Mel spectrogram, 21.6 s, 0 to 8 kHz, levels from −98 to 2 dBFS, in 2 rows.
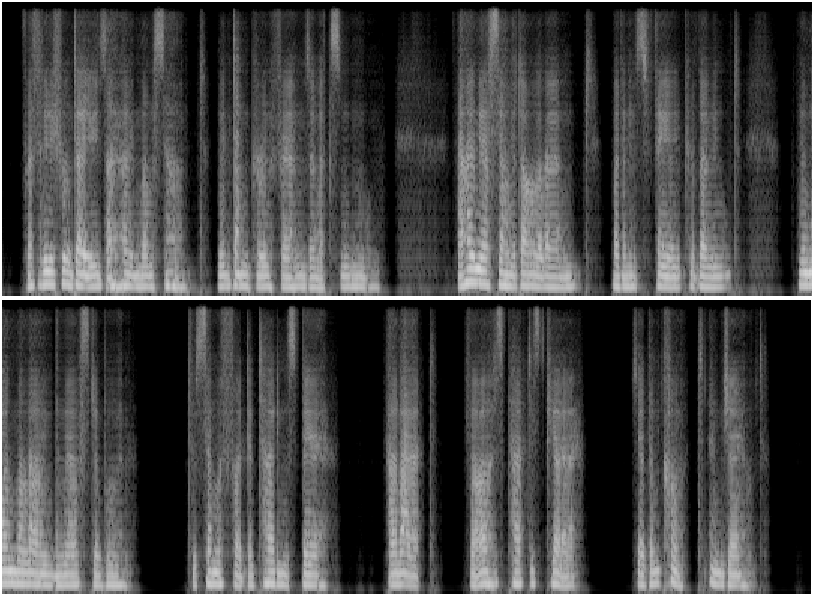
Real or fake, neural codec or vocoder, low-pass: fake; codec, 16 kHz, 0.5 kbps, FreqCodec, smaller model; 7.2 kHz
